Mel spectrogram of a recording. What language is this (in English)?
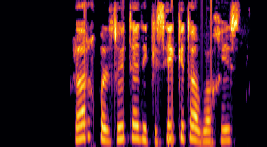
Pashto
